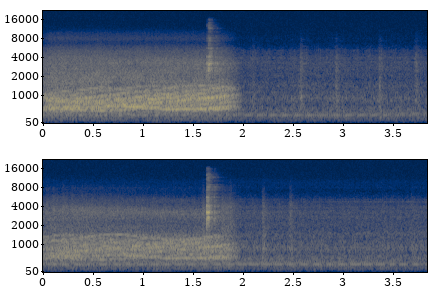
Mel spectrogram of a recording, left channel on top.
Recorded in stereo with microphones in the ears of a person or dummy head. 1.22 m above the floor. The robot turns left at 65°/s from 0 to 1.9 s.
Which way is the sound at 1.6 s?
60° right (ahead or behind).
